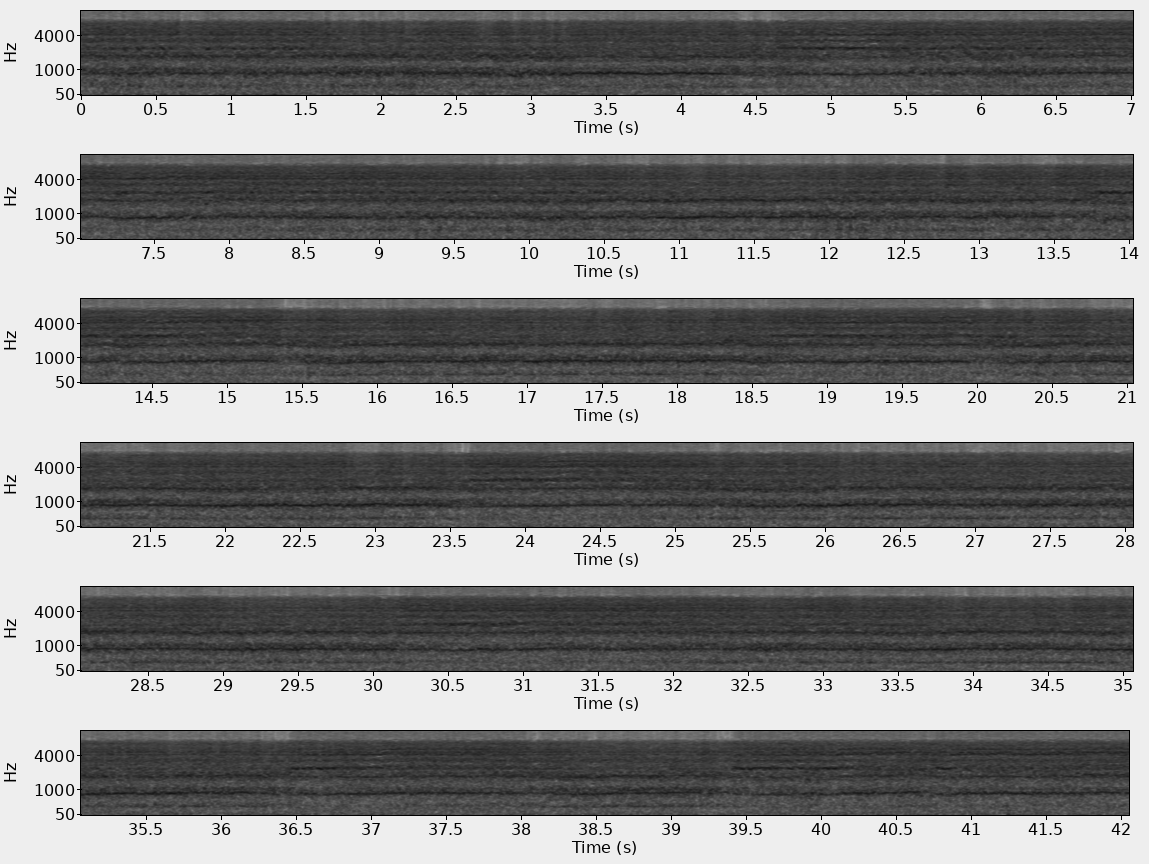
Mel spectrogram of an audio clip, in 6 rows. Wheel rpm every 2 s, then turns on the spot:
230, 220, 210, 230, 230, 230, 230, 220, 230, 220, 220, 220, 220, 230, 230, 230, 230, 220, 230, 230, 210.
none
